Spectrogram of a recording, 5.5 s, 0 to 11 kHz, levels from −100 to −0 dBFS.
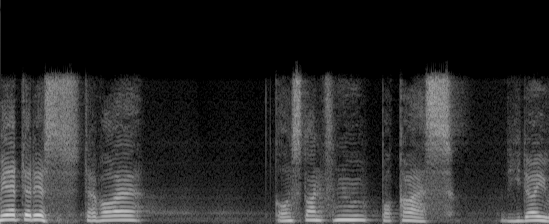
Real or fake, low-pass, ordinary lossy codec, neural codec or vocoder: fake; 7.2 kHz; Opus, 64 kbps; codec, 16 kHz, 0.5 kbps, FunCodec, trained on LibriTTS, 25 frames a second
